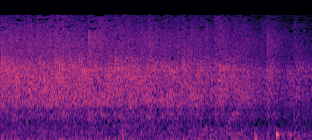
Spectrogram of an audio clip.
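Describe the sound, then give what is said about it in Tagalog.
A church audience applauds to welcome a bishop, a steady, dense wash of many hands clapping together at moderate loudness throughout, with a few sharper individual claps standing out near the end. “Palakpak po po, Panginoon.”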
